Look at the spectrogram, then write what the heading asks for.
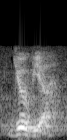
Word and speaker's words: lluvia: Double L is pronounced like Y in yo, in I, yes? So, for example, rain, lluvia, would be with double L at the beginning of the word.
